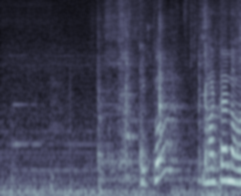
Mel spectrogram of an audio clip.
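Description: Wooden spatula stirring and scraping pieces of mutton in an aluminium pressure cooker. It is quiet at first and picks up in the second half.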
